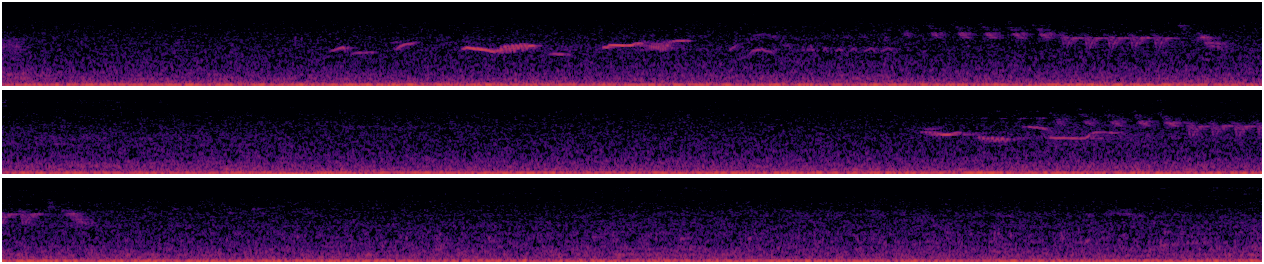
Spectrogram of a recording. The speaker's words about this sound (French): Les oiseaux chantent.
